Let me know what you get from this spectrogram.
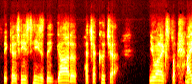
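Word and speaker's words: PechaKucha: Yeah, this is what Steve's alluding to is a presentation format called Pachacucha, and it's pronounced a number of different ways, and nobody judges.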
